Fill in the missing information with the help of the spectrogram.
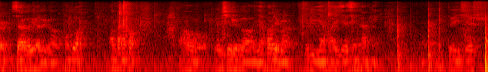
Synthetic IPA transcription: ɕja˥˩ɡə˩ɥɛ˥˧ʈ͡ʂɤ˥˩ɡə˩kʊ˥ŋt͡swɔ˥˩ | a˥npʰa˧˥ɪxɑ˥˩ʊ | ɻa˧˥nxo˥˩ʊ | jo˧˥ʊt͡ɕʰi˧˥ʈ͡ʂɤ˥˩ɡə˩jɛ˧˥nfa˧˥li˥˩bə˧˥ | ʈ͡ʂu˥˩i˧˥jɛ˧˥nfa˧˥i˥˩ɕjɛ˥ɕi˥nkʰa˥npʰi˥˩˦ | n̩˥˩t̪we˥˩˧ɪi˥˩ɕjɛ˥

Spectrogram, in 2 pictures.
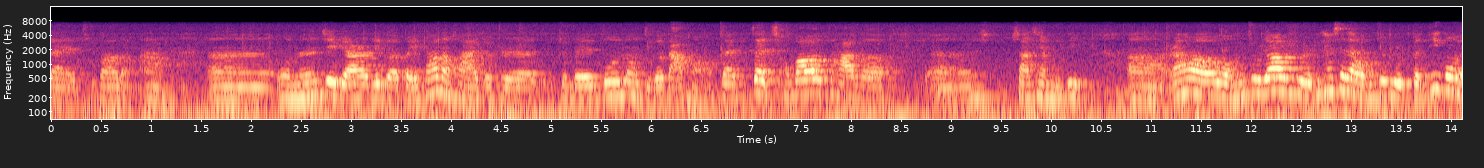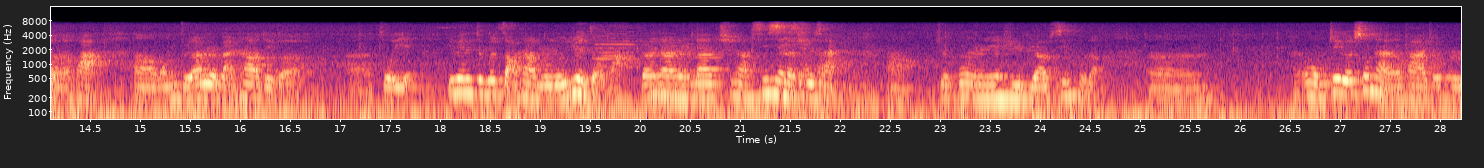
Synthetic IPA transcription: t͡sa˥˩ɪt̪ʰi˧˥kɑ˥ʊd̪ə̰˩ɐ˥˧ | ə˥˧wʔɔ˨˩mə˦nʈ͡ʂɤ˥˩pjɐ˥ʈ͡ʂɤ˥˩ɡə˩pe˨˩ɪfɑ˥ŋd̪ə˨xwa˥˩t͡ɕjo˥˧ʊʂɻ̩˥˩ʈ͡ʂə˨˩npe˥˩ɪt̪wɔ˥nɤ˥˩ŋt͡ɕi˨˩ɡə˧˦t̪a˥˩pʰɤ˧˥ŋt͡sa˥˩ɪt͡sa˥˩ɪʈ͡ʂʰɤ˧˥ŋpɑ˥ʊt̪ʰa˥d̪ə˨ | ə˧ | ʂɑ˥˩ŋt͡ɕʰjɛ˧˥nmu˨˩li˥˩ | ə˥˧ɻa˧˥nxo˥˩ʊwɔ˨˩mə˦nʈ͡ʂu˨˩jɑ˥˧ʊʂɻ̩˥˩ni˨˧˥kʰa˥˧nɕjɛ˥˧nt͡sa˥˩ɪwɔ˨˩mə˦t͡ɕo˥˧ʊʂɻ̩˥˩pə˨˩nt̪i˥˩kʊ˥ŋjʊ˨˩ŋd̪ə˧xwa˥˩ | ə˧wɔ˨˩mə˦nʈ͡ʂu˨˩jɑ˥˧ʊʂɻ̩˥˩wa˨˩nʂɑ˥˧ə˧ʈ͡ʂɤ˥˩ɡə˩ | ə˧˩t͡swɔ˥˩jɛ˨˩ | i˥nwe˥˧ɪ˥ʈ͡ʂɤ˥˩bə˧ʂɻ̩˥˩t͡sɑ˨˩ʊʂɑ˥˧ŋt͡ɕʂɻ̩˥˩jo˥˧ʊy˥˩nt͡so˨˩˦ʊmɐ˦t͡ɕj̩˥˧˥ɑ˥˩ɻə˧˥nma˥ʈ͡ʂʰɻ̩˥˧ʂɑ˥˩ŋɕi˥nɕʰjɛ˥nd̪ə˨ʈ͡ʂʰɻ̩˥˧ɕʰa˥˩ɪ | ɐ˥˧ | t͡ɕjo˥˧kʊ˥ŋɻə˧˥njɛ˨˩ʂ̬ɻ̩˥˩˥pi˨˩t͡ɕjɑ˥˩ʊɕi˥nkʰu˨˩d̪ə˦ | ə˧˨˩ | wɔ˨˩mə˦nʈ͡ʂɤ˥˩ɡə˩ʂɤ˥ŋt̪ʰa˥˩ɪd̪ə˦xwa˥˩t͡ɕjo˥˧ʊʂɻ̩˥˩

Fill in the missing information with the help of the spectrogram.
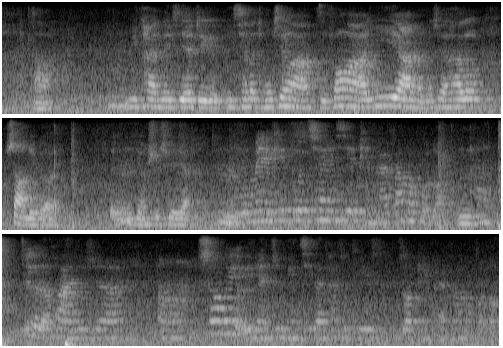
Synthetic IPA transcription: ɐ˥˧˩ | ni˧˥˩kʰa˥˧nna˥˩ɪɕjɛ˥ʈ͡ʂɤ˥˩ɡə˩i˨˩t͡ɕʰjɛ˧˥nd̪ə˧t̪ʰʊ˧˥ŋɕi˥ŋa˨t͡sɹ̩˨˩fɑ˥ŋɐ˧i˥ɛ˥˩a˧ʂə˨˩mə˧˩sʰt̪ʰa˥t̪o˥ʊ | ʂɑ˥˧ŋʈ͡ʂɤ˥˩ɡə̰˩ | ə˧jɑ˧˥ŋʂɻ̩˥˩ɕɥɛ˧˥jɛ̰˥˩n | n̩n̩˥˩wɔ˨˩mə˦njɛ˨˩kʰɤ˧˥i˨˩t͡s̪wɔ˥t͡ɕʰjɛ˥ni˥˩ɕjɛ˥pʰi˧˥npʰa˧˥ɪfɑ˥ŋd̪ə˨xwɔ̰˧˥t̪ʊ̰˥˩ŋn̩˥˩˧ʈ͡ʂɤ˥˩ɡə˩d̪ə˩xwa˥˧t͡ɕjo˥˧ʊʂɻ̩˥˩˥ | ʂɑ˥ʊwe˥ɪjo˨˩ʊi˥˩jɛ˨˧˩nʈ͡ʂ̩˥˩mi˧˥ŋt͡ɕʰi˧˥d̪a˥˧t̪ʰa˥t͡ɕjo˥˩ʊkʰɤ˧˥i˨˩ | t͡swɔ˥˩pʰi˧˥ŋpʰa˧˥ɪfɑ˥ŋd̪ə˨xwɔ˧˥t̪ʊ̰˥˩ŋ

